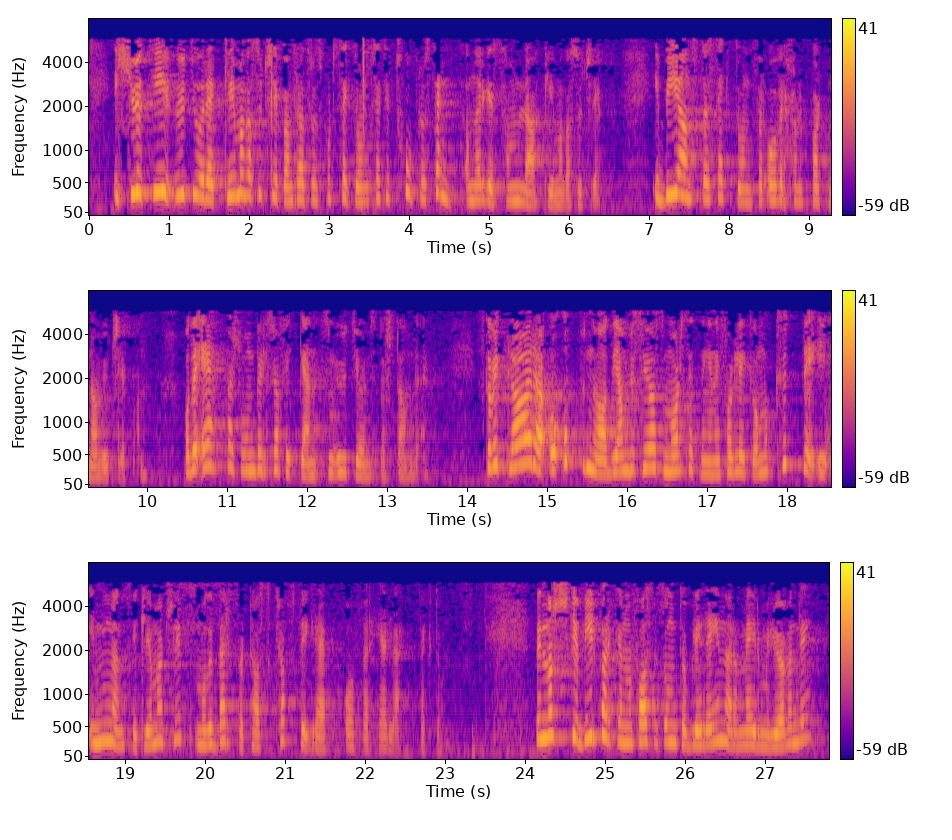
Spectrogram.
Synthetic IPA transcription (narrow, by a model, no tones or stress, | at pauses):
ʔɪçʉːət̪ʰiːʔʉːt̪juːɾəɾkʰliːmɑɡɑsʉːt̪ʂɭɪpːɑnfɾɑːt̪ʰɾɑnspɔʈsɛk̚t̪ʊɳ̩t̪ʰɾɛt̪ːɪt̪ʰuːpʰɾʊsɛnt̪ʰɑ̰ʋnɔɾɡəsɑmlɑkʰliːmɑɡɑsʉːt̪ʂlɪ̰pː | ʔɪbyːɑnst̪oːɾsɛkt̪ʊɳfɔɾʔoːʋəɾhɑlpʰɑʈɳ̩ɑʋʉːt̪ʂɭɪ̰pːɑ̰n | ʔɔd̪ɛʔɛɾpʰæʂuːnbɪlt̪ʰɾɑfɪkːənsɔmʉːt̪ʰjøːɖɛnst̪œʂʈəɑ̰nd̪ḛːl | skɑʋɪkʰlɑːɾəʔɔʔʊpnoːd̪æɑmbɪsɪøːsəmoːlsɛt̪nɪŋənəɪfɔɭiːkəɔmɔkʰʉt̪ːəʔɪʔɪnlɛnskəkʰliːmɑʉːt̪ʂɭɪpːmɔd̪ɛd̪æɾfɔʈʰɑːskʰɾɑft̪ɪəɡɾeːpʔoːʋəfɔɾheːlə̰sɛkt̪ʊ̰ɳ | d̪̥ɛnnːɔʂkəbiːlpɑɾkənmɔːfɑːsəsɔmt̪ʰɪlɔbliːɾeɪnɑɾəɔmɛɪɾəmɪljøːʋɛnd̪ɪ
